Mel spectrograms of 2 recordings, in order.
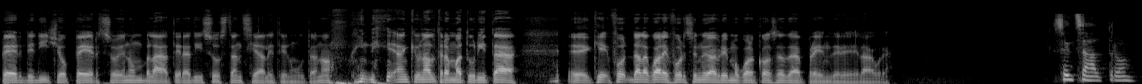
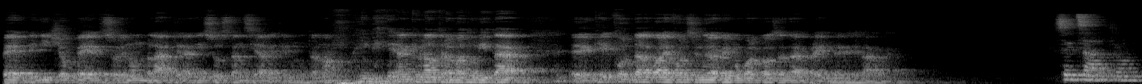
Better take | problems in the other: first | off-mic speech; far // room echo; noticeable; dies away in 0.8 s

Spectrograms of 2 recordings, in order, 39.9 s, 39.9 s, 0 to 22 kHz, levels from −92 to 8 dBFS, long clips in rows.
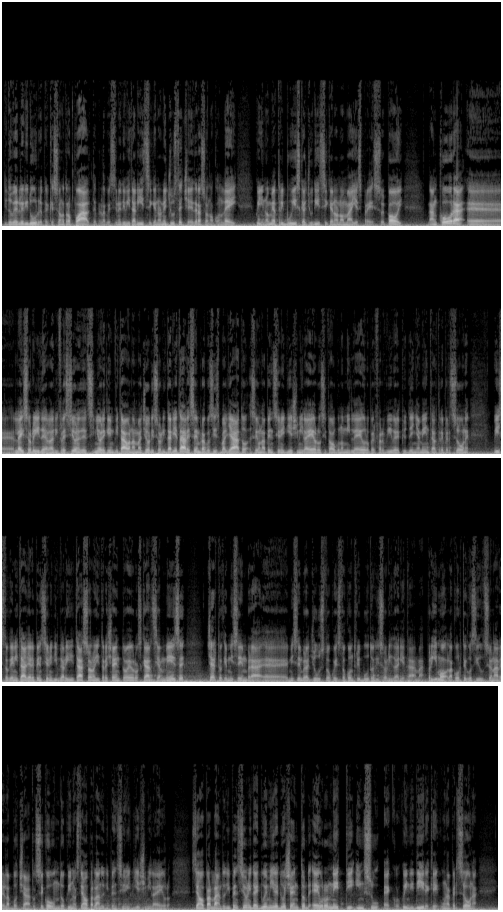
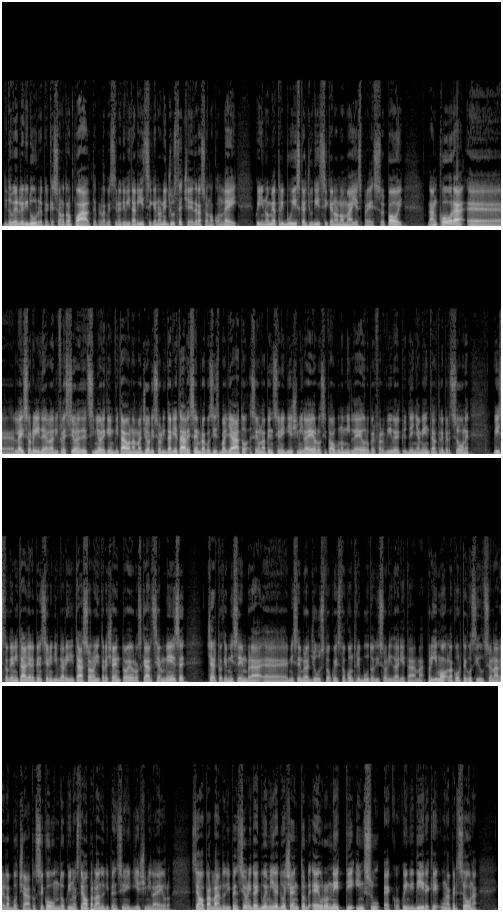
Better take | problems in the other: second | low rumble; faint; throughout; 25 dB below the speech

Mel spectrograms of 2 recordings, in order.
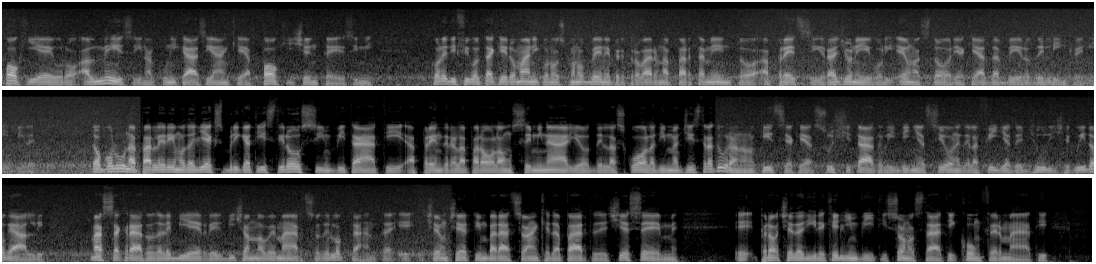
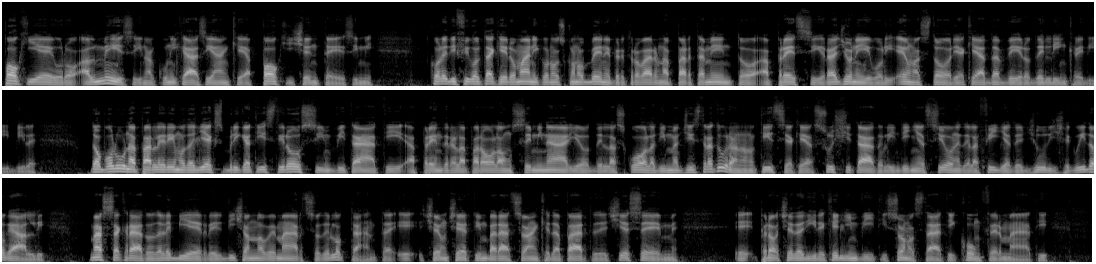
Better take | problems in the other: second | hiss; noticeable; until 12 s and from 18 to 26 s; 10 dB below the speech

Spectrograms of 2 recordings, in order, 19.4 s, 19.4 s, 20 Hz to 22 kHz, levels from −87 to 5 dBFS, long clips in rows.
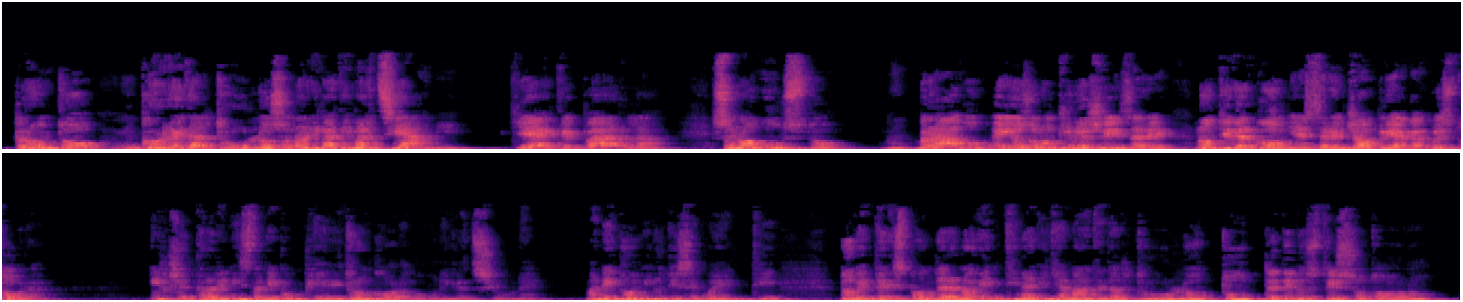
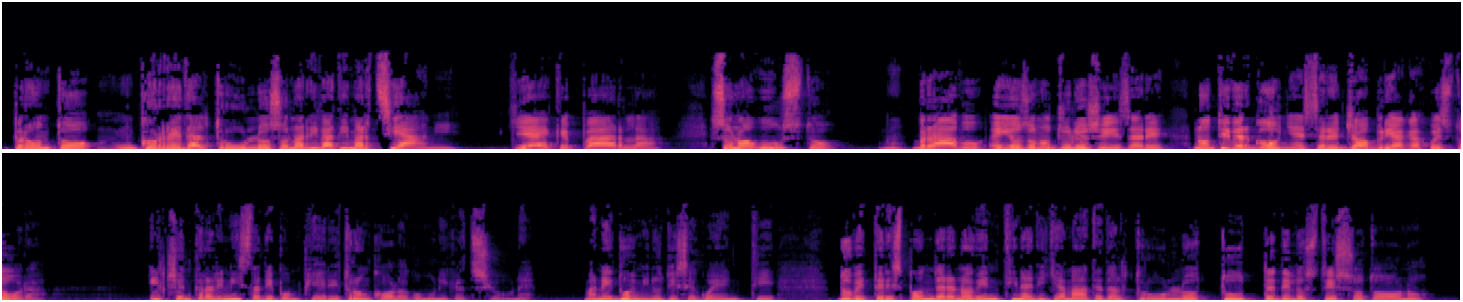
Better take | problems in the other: second | room echo; slight; dies away in 0.3 s // off-mic speech; far

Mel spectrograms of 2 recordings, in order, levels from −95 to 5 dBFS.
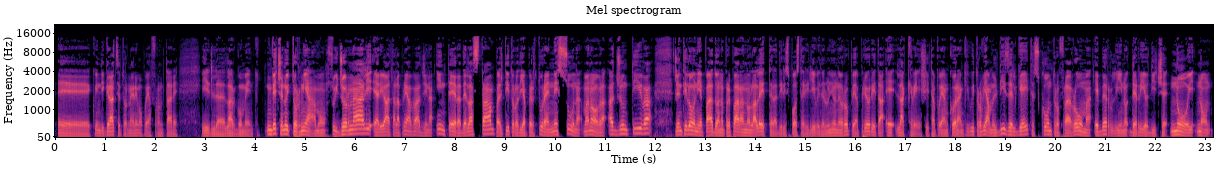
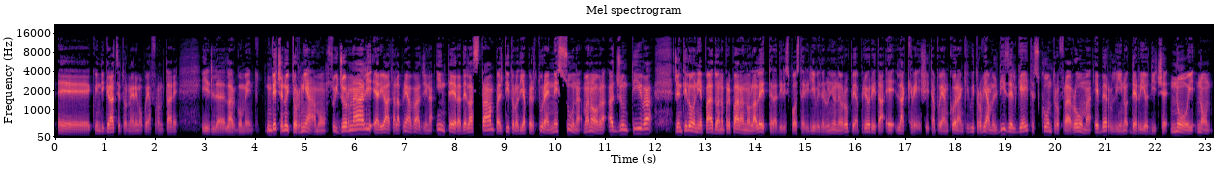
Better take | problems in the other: first | thin; somewhat; fading below 300 Hz

